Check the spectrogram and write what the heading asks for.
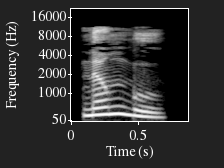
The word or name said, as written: ನಂಬಿ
